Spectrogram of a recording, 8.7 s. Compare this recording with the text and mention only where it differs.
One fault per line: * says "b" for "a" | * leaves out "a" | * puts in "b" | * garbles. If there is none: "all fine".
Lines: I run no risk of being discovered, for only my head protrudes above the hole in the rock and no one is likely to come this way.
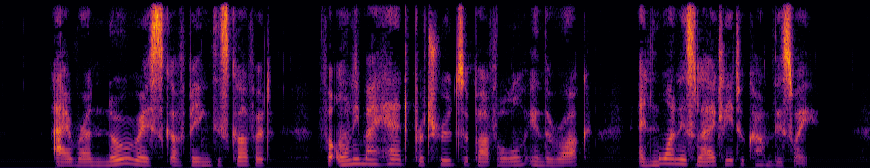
* leaves out "the"
* leaves out "no"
